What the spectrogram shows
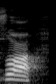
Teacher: ضا کا مخرج ہے زبان کی نوک اور ثنایا علیہ کا کنارہ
